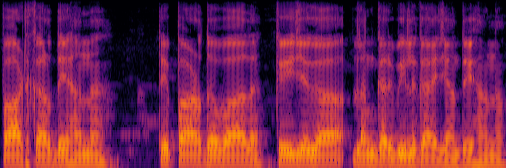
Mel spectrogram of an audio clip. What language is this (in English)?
Punjabi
